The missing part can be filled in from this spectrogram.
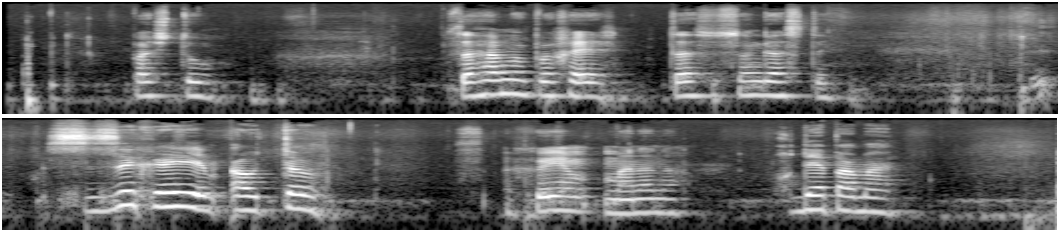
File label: Pashto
